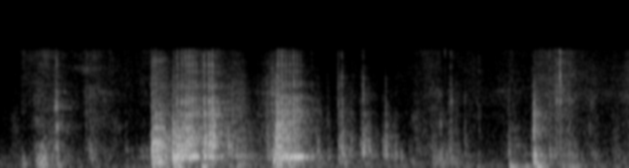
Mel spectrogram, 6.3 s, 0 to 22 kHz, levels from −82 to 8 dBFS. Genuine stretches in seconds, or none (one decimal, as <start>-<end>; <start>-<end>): 0.0-6.3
